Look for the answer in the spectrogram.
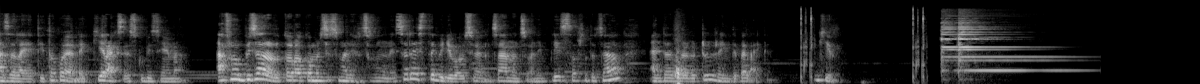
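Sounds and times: bell-like ding: 9.4 - 11.0.

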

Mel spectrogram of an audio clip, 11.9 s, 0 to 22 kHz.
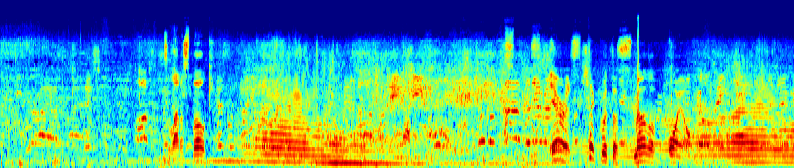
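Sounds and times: aircraft flying past: 0.0 - 11.9.

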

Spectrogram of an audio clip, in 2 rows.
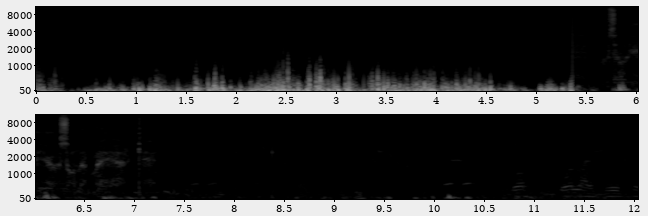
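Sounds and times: wind buffeting microphone: 0.0 - 6.2, 9.2 - 11.9
man speaking quietly: 5.7 - 8.0.

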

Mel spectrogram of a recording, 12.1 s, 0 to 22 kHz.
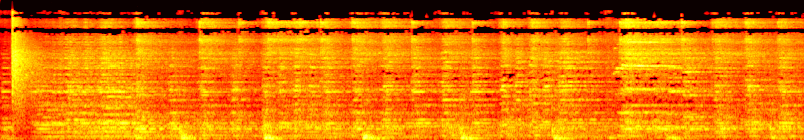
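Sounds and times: orchestral dance music: 0.0 - 12.0.

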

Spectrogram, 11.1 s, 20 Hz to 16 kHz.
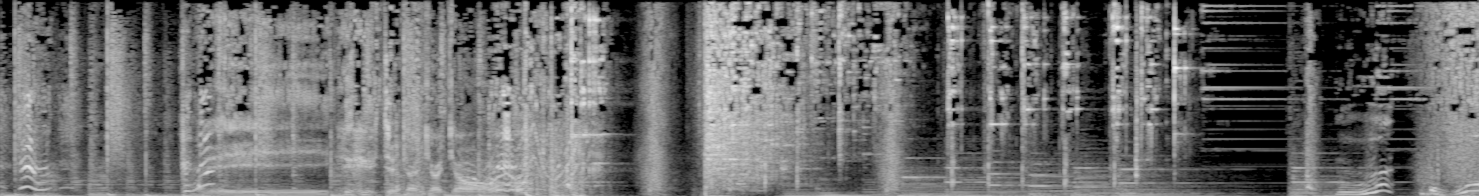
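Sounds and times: background music: 0.0 - 4.6, 5.4 - 11.0
glass shattering sound effect: 3.8 - 9.0.

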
